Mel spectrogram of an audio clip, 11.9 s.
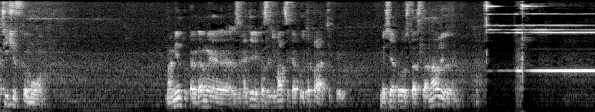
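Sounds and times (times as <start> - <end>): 
speech: 0.1 - 1.0, 3.3 - 9.8
small hand bell ringing: 9.7 - 11.9.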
